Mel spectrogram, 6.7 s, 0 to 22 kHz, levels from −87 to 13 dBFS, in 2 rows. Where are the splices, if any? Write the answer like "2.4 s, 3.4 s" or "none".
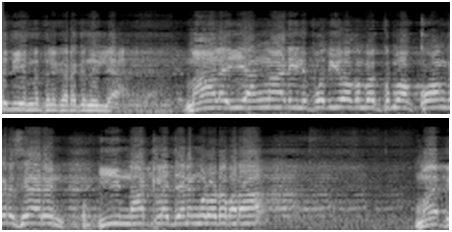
1.2 s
